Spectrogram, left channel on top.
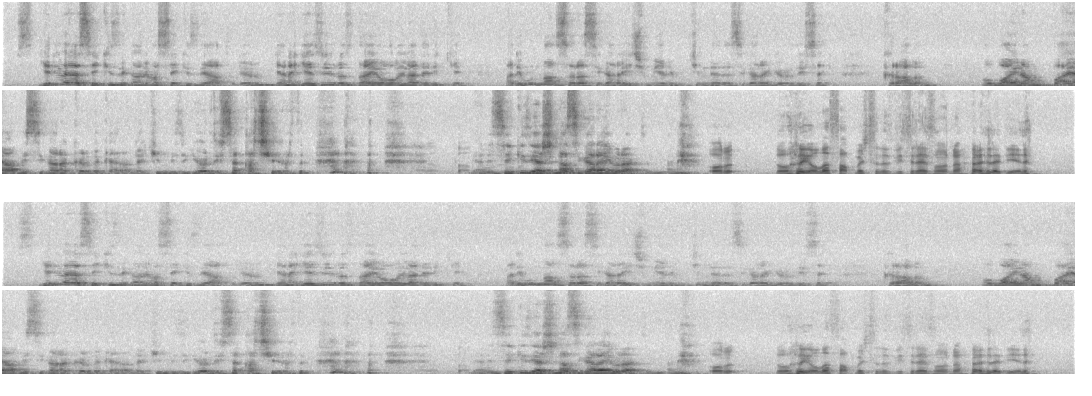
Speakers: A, on the left; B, on the left.
A: yedi veya 8'di galiba 8 diye hatırlıyorum. Gene geziyoruz dayı oğluyla dedik ki hadi bundan sonra sigara içmeyelim. Kimde de sigara gördüysek kıralım. O bayram bayağı bir sigara kırdık herhalde. Kim bizi gördüyse kaçıyordu. <laughs>
B: En azından
A: Yani
B: doğru
A: 8
B: yola sap
A: yaşına sigarayı
B: sa-
A: bıraktım yani.
B: doğru doğru yola sapmışsınız bir süre sonra <laughs> öyle diyelim.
